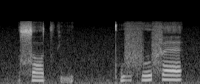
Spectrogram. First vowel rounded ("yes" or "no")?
yes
